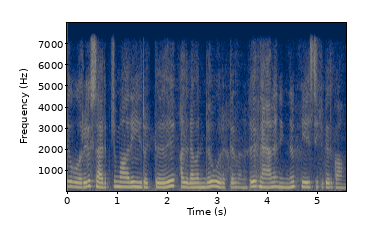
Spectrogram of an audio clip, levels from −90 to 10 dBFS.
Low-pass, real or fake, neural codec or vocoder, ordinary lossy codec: 7.2 kHz; fake; codec, 16 kHz in and 24 kHz out, 0.8 kbps, FocalCodec, streaming, 65536 codes; none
